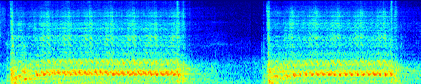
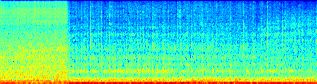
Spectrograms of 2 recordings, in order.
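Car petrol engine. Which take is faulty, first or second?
first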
